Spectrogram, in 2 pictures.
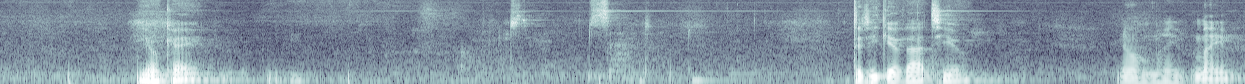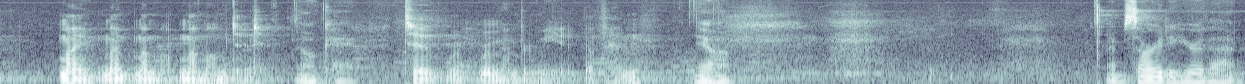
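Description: A woman speaks with animation into a microphone over loudspeakers in a large echoing hall.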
